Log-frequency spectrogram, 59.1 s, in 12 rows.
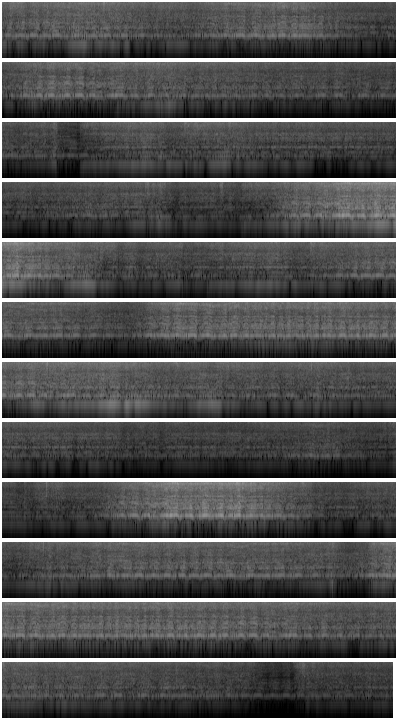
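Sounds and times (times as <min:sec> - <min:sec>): flies buzzing: 0:00.0 - 0:59.0.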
